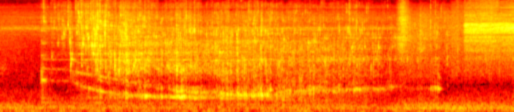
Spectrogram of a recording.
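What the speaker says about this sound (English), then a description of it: "So I'm going to put the water in the jet ball, get it boiled up" Water trickles and pours softly into a Jetboil backpacking stove pot, a faint gurgling stream rising in pitch for a few seconds before ending with a small splash, close by and quiet.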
